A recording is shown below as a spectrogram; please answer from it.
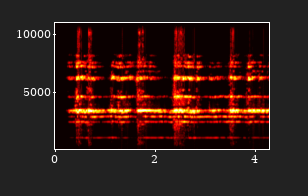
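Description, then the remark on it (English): A bell rings insistently in a rapid, continuous clatter, loud, with sustained metallic overtones ringing steadily throughout and no voices; it introduces General Electric's Ring the Bell contest in a radio advertisement. “General Electric rings the bell with a wonderful contest for you.”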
